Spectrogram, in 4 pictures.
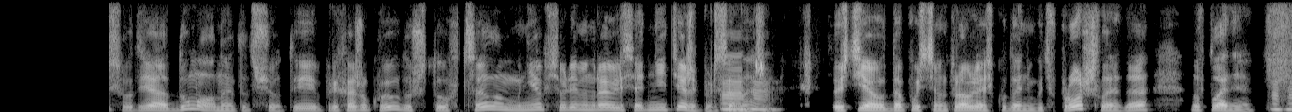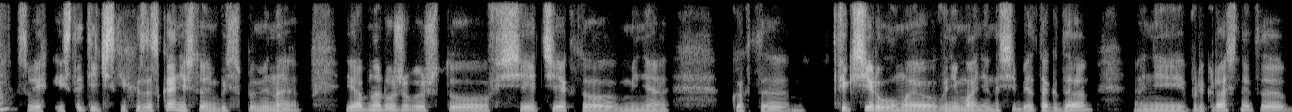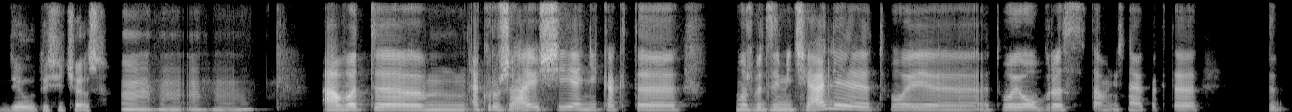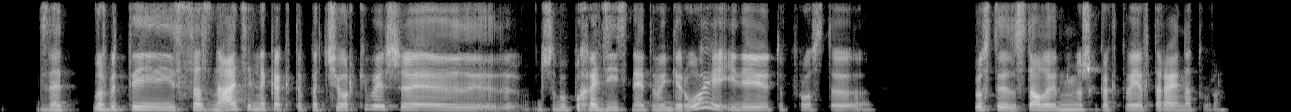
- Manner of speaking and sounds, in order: other background noise
- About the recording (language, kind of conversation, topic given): Russian, podcast, Как книги и фильмы влияют на твой образ?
